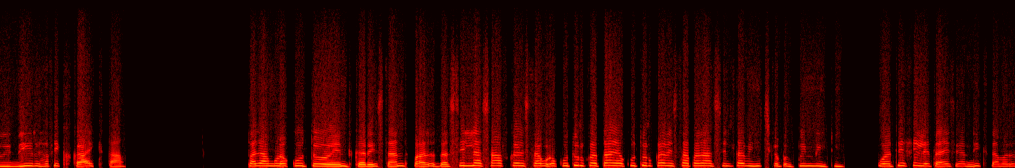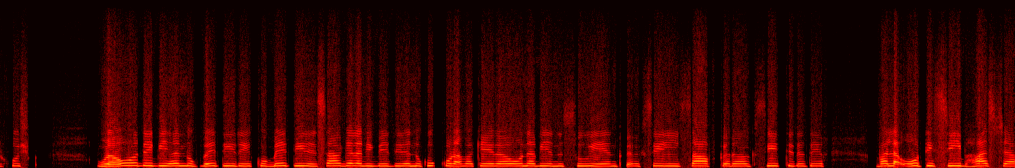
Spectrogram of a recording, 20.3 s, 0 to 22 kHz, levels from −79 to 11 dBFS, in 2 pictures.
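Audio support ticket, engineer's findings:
Heavy fuzz and crackle across the whole speech clip, start to end. Broadband hiss sits over the voice; treble is buried. Probable component: encoder stage. Fault: 1-bit DFPWM compression. Each sample carries a single bit, nudging an adaptive level up or down, so quantisation noise is large and spread across the band. Damage is heavy throughout, which fits a low-rate stream of around 48 kbps. Check codec selection in the pipeline.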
